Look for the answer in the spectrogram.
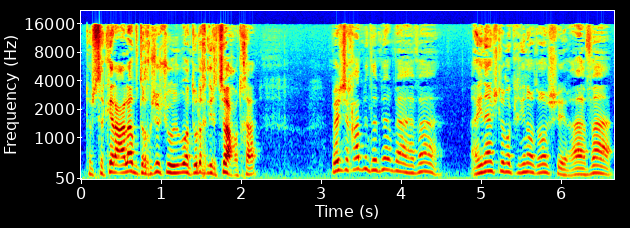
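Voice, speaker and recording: Male rabbi, high-pitched, animated storyteller for a congregation lesson. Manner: animated storyteller, swings between loud and hushed; acts out characters in anecdotes. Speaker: rabbi teaching a Torah class.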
